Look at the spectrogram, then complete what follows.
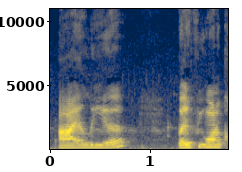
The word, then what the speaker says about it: Aaliyah: H like the singer but it's but it's pronounced Alia but if you want to call me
